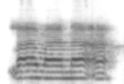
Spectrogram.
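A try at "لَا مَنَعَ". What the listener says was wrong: bukan, orang Jawa kan la manue. Manue La mana'a, Bu. La-nya panjang. La mana'a. La-nya panjang, Ibu. La mana'a.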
